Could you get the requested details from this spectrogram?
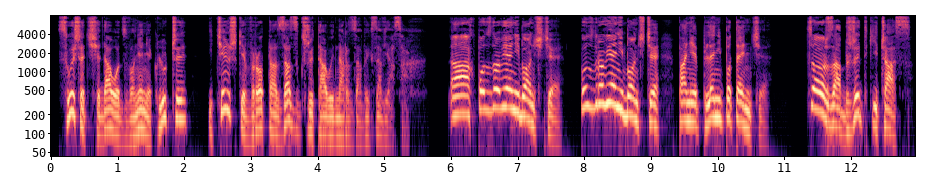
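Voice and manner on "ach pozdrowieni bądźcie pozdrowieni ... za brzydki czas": put-on high, loud and eager welcome from the old servant; an old servant gushing a welcome; effusive greeting. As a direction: greet the master with a fussy joy.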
